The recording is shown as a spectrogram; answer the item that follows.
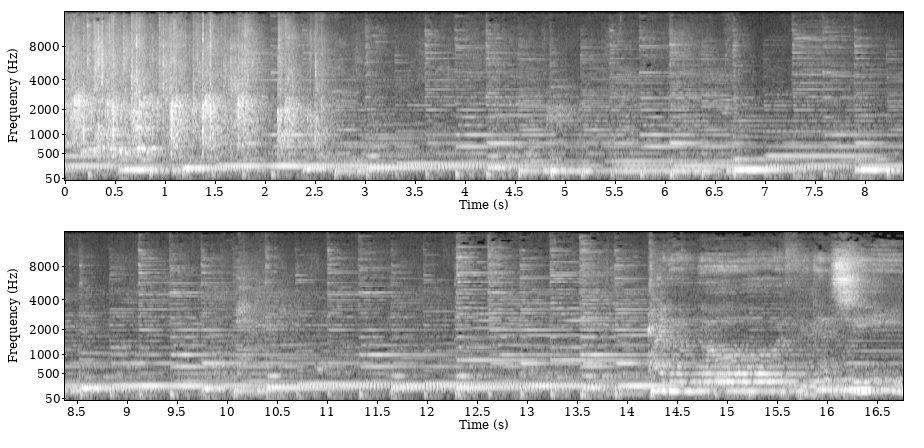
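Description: Solo acoustic guitar played live, a picked, ringing song intro, with audience applause dying away in the first couple of seconds. A man's singing voice comes in near the end.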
